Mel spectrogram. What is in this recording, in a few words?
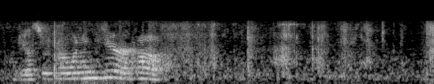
speaking then voice saying i want; Morrison Lodge 76; EVPS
